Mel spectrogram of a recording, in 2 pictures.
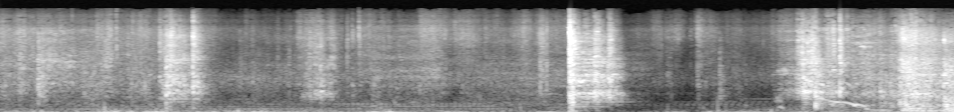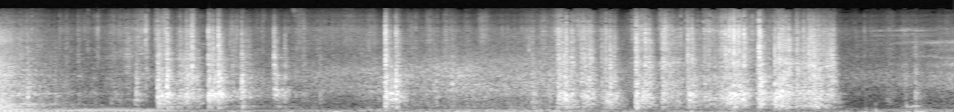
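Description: Scrap metal being handled and loaded: repeated knocks and clatter of pieces striking one another, with a sharp bang about six seconds in. From about halfway through, a steady low rumble runs underneath.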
